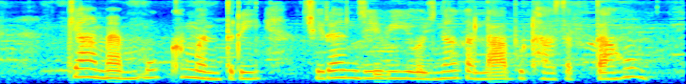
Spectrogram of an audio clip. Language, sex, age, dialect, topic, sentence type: Hindi, female, 18-24, Marwari Dhudhari, banking, question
